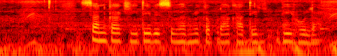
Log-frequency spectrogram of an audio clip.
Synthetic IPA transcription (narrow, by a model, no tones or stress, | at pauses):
sɐnkakʰiːt̪ibɪsʊbʱəɾmẽkɐpɽakʰaːt̪ɪlbʱiɦoːlaː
